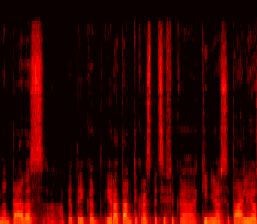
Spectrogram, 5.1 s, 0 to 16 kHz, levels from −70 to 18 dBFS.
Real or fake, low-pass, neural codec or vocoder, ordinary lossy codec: real; 14.4 kHz; none; AAC, 48 kbps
